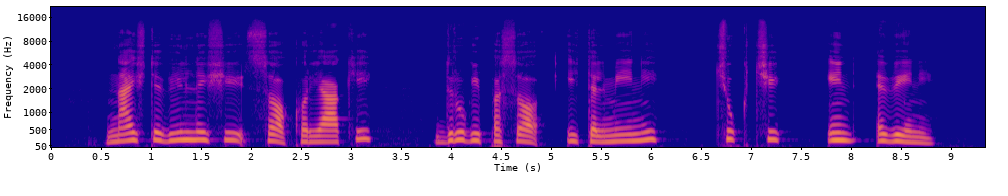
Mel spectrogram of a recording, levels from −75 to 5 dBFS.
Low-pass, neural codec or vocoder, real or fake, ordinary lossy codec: 19.8 kHz; none; real; none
